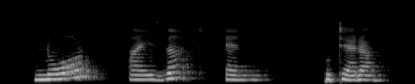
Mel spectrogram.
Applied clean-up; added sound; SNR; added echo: neural mask model DeepFilterNet 3.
